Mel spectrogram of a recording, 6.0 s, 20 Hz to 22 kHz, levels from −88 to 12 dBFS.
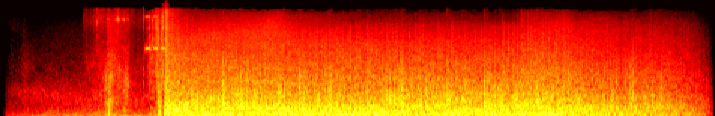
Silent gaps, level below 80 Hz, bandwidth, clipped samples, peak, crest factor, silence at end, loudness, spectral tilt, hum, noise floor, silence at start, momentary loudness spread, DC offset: none; -18 dBFS; 16.5 kHz; under 0.1%; 0 dBFS; 10 dB; 0.1 s; -9 LUFS; -6.5 dB/octave; none; -34 dBFS; 0.3 s; 11 LU; under 0.1%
